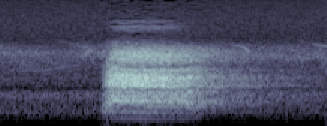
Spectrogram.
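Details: A roe buck gives one abrupt, rough bark that cuts in loudly, holds briefly and trails off, over a quiet background.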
